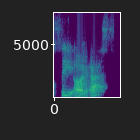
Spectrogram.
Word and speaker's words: cis: So it's spelled CIS and pronounced cis.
